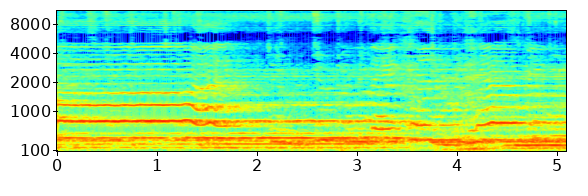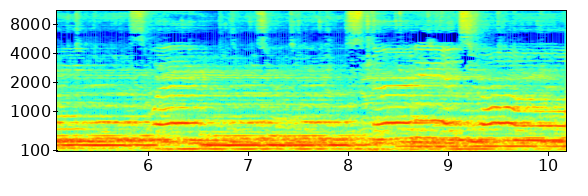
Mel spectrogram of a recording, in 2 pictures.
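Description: Mixed jazz choir singing an a cappella chart, holding sustained chords that shift to new harmonies every second or two, with a brief break about three and a half seconds in.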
